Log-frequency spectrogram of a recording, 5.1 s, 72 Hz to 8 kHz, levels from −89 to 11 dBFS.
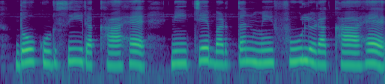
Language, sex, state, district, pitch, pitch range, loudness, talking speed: Maithili, female, Bihar, Muzaffarpur, 230 Hz, 215-255 Hz, -27 LUFS, 115 wpm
